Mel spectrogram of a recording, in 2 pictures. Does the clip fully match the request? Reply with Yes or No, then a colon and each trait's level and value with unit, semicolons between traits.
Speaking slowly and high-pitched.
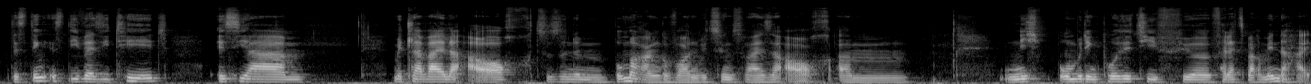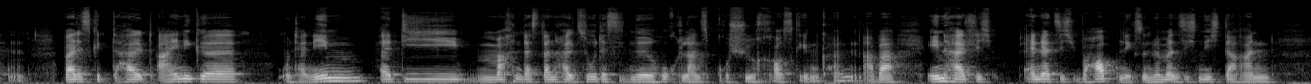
No: slow, 120 wpm; low, 115 Hz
